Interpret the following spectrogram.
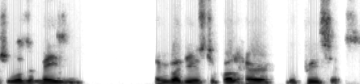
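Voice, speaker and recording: A man with an Israeli accent talks at medium pitch with ordinary pitch variation. His moderate pace comes through in a dry, close sound with no echo. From Israel, Jerusalem. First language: Hebrew. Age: 70s. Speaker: bereaved father, peace activist. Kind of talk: testimony. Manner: halting.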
